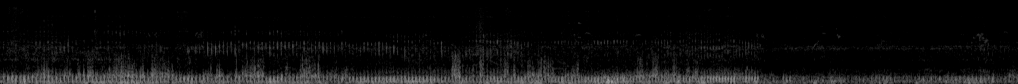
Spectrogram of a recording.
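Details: A cow eating grass gives a long, low, droning moo that holds steady for about seven seconds before breaking off, leaving a constant hiss of outdoor background noise.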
